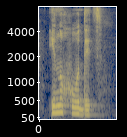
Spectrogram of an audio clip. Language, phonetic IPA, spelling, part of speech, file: Ukrainian, [inɔˈxɔdet͡sʲ], іноходець, noun, Uk-іноходець.ogg
- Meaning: ambler, pacer (type of horse)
